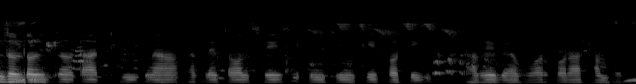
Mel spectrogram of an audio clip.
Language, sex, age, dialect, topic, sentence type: Bengali, male, 18-24, Rajbangshi, agriculture, question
